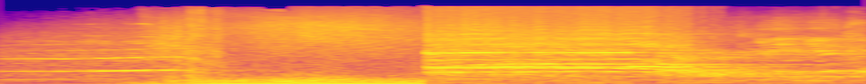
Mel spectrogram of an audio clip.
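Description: Intro sting over a logo and title animation. A held tone bends slightly upward, a deep boom comes in about a second in, then a held chord of several tones sounds and fades out before the end.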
